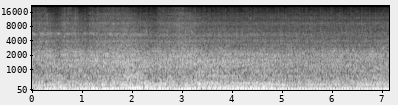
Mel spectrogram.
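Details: Countax ride-on tractor engine first start after revival, exhaust refitted, a bit of choke: quiet steady idle with even low beat, no knocks or rattles; healthy, sweet-sounding engine.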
